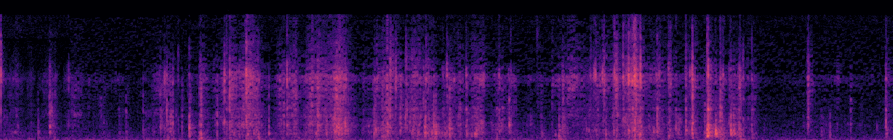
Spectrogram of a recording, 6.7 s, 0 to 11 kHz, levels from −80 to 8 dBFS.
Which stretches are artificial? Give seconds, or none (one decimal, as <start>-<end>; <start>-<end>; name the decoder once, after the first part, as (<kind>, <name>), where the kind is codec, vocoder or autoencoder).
0.0-0.5 (vocoder, Vocos); 1.1-6.7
